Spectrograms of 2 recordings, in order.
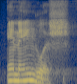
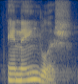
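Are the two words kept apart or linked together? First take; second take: linked; linked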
